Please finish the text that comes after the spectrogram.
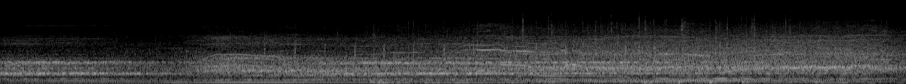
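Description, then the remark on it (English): At the very end of a band's show at a West Midlands venue, a huge concert crowd spontaneously sings an anthem together in a sustained, swelling chorus, thousands of voices blending into a loud, reverberant wall of sound with cheers mixed in, steady throughout. “It is the very end of their show, and all the members of the band are simply astonished when the crowd begins to spontaneously sing this anthem,”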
